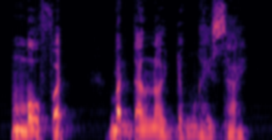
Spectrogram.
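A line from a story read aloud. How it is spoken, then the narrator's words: Shaken, trembling voice. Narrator (Vietnamese): Bạn hoàng hồn kể lại bằng giọng run rẩy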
